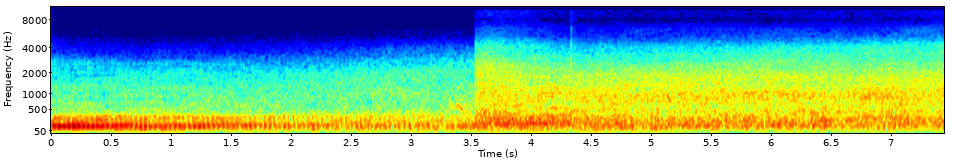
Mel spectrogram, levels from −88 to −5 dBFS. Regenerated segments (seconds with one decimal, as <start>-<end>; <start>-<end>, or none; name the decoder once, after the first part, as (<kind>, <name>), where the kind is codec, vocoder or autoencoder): 0.0-1.6 (codec, SNAC); 3.5-7.4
